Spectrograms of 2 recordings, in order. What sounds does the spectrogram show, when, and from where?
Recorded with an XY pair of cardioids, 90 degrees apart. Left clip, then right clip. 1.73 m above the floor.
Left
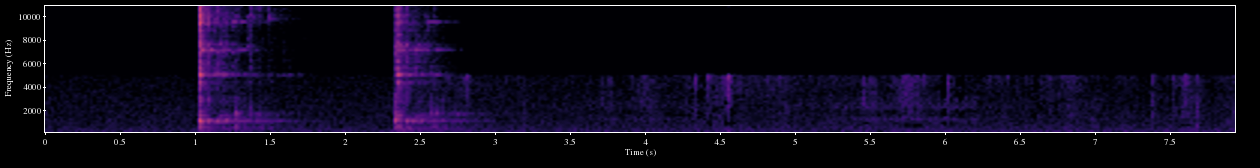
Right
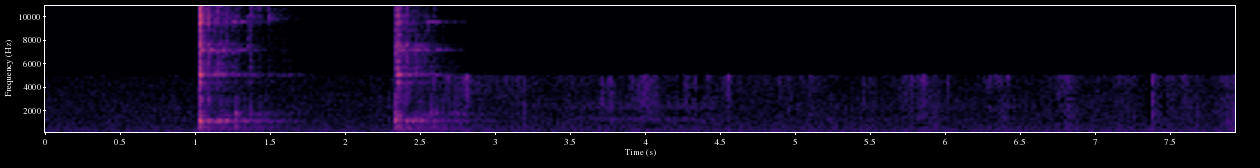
1.0 s breaking glass: 10° right, 4 m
